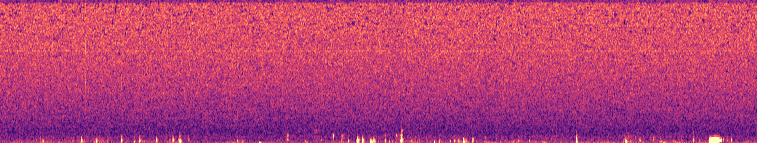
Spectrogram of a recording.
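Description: Soft scattered gurgles and pops with a brief louder gurgle near the end; ordinary bowel sounds of stomach growling.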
